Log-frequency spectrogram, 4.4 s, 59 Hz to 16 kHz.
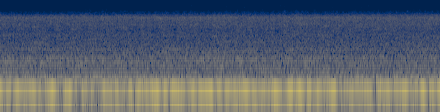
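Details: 1972 Pontiac Firebird Trans Am V8 after cooling air pocket cleared: steady, even low burble with no misses, knocks or ticks; owner thinks idle is still a little low and might raise it. Normal idle.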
